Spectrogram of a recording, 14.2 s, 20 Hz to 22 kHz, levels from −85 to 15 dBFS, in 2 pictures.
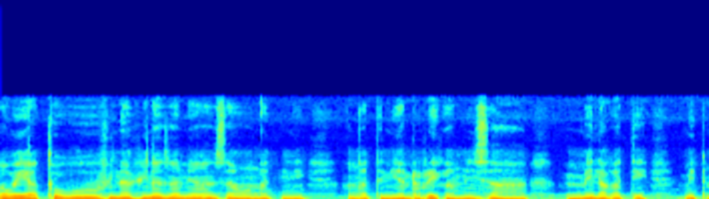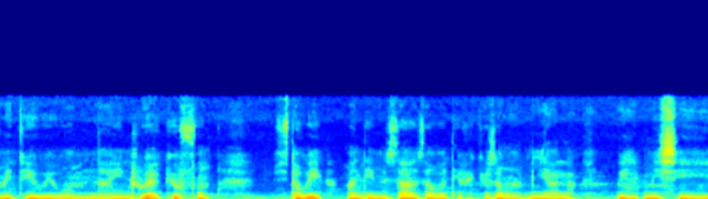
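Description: From the start, the speech has a dull, boxed-in quality with nothing above about 11.4 kHz, and there's a rough, fluttery grit clinging to the voiced sounds. That combination is likely Dolby Digital compression running at a starved rate. It fits something around 64 kbps, where the encoder narrows the band and leaves many frequency lines without real detail, so the decoder patches them with noise. The damage is plainly audible the whole way through.

Between 10.11 and 11.78 s, channel delay (comb filtering) briefly takes hold. One channel lags the other by about a single sample, a tiny fraction of a millisecond. When the two are folded to mono, the shared content cancels at evenly spaced points, the first of them up near 20 kHz. Given the already truncated top end, this comes across as an extra dulling of the top during that stretch.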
